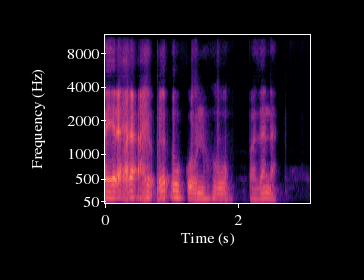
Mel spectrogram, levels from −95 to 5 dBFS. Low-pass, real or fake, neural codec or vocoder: 10.8 kHz; fake; codec, 24 kHz, 0.9 kbps, DualCodec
